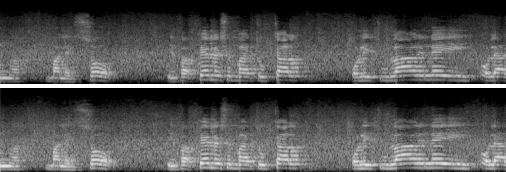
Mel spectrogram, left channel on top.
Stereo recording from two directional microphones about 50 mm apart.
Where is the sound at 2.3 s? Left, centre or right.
Left.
